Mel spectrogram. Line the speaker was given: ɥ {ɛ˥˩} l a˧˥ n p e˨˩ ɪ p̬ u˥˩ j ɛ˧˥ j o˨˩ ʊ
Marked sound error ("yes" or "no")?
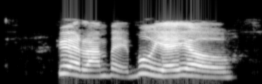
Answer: no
